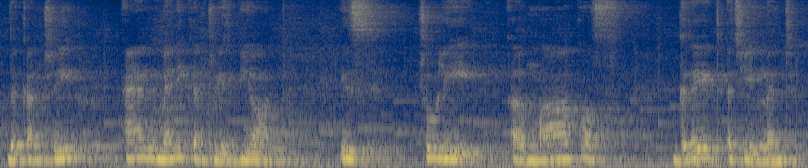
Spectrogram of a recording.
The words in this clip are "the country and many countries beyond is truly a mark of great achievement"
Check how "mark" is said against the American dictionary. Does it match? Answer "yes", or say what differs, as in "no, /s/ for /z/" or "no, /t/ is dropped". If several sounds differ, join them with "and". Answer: yes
